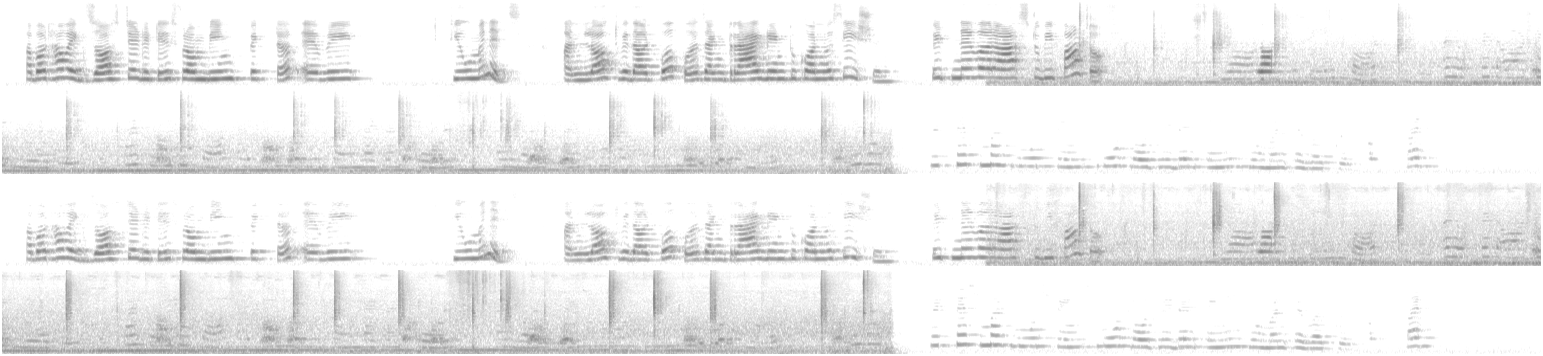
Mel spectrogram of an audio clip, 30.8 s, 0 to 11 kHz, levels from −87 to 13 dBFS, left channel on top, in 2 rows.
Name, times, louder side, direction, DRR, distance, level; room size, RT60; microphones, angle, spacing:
voice 1, 0.2-3.5 4.5-5.1 5.6-8.9 9.3-11.1 12.5-12.7, left 5 dB, 60° left, 0.9 m, -46 dB
sound 1, 9.8-24.3, right 6 dB, 80° right, 0.8 m, -51 dB
voice 2, 12.0-13.9 14.4-16.2 16.6-20.0 20.3-23.3 23.9-24.3 24.7-28.9 29.4-29.6, right 2 dB, 35° right, 1.9 m, -61 dB
26.5 x 15.0 x 2.8 m
head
